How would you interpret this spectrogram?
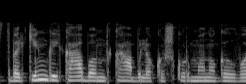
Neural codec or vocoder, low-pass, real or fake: none; 7.2 kHz; real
